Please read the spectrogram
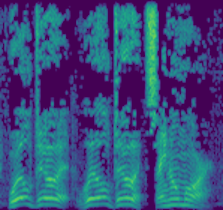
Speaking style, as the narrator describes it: exclaimed Pennington hastily

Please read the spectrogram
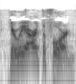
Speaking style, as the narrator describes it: cried Whitley

